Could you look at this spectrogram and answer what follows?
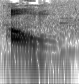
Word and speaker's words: own: khó đọc là chữ own. Own. Nó là âm O ha, sau mình đọc sau khi gần kết thúc mình đọc là in, chữ N á.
